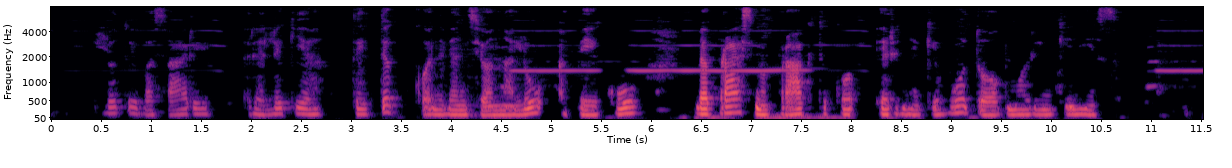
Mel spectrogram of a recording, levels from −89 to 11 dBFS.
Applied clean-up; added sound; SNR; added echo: classical method Wiener filter.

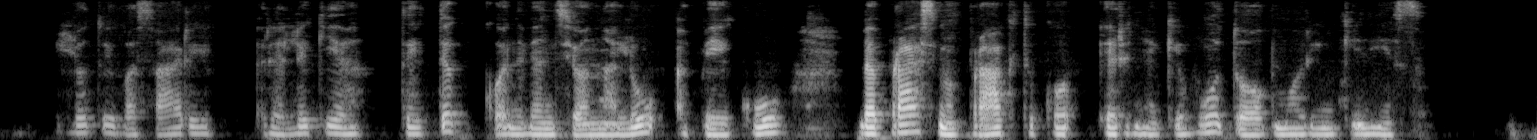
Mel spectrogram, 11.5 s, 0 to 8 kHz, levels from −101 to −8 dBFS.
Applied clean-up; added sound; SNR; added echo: neural mask model Resemble Enhance denoiser.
